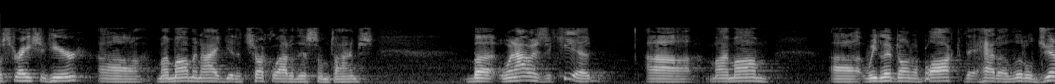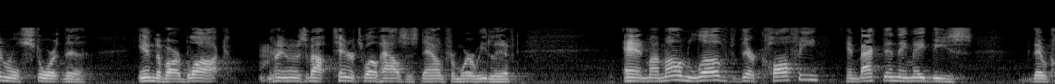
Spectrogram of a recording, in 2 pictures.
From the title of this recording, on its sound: Ketha Heights Baptist Church ~ Live Broadcast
